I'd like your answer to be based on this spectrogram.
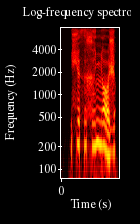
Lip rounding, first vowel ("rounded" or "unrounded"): rounded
